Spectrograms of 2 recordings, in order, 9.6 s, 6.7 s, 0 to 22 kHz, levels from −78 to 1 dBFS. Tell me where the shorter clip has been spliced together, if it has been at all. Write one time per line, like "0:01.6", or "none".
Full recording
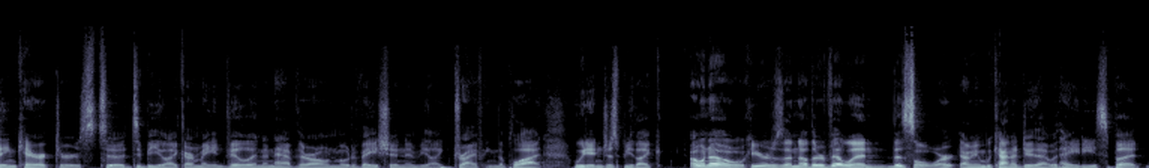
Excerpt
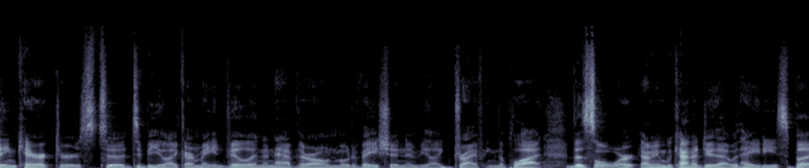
0:04.7

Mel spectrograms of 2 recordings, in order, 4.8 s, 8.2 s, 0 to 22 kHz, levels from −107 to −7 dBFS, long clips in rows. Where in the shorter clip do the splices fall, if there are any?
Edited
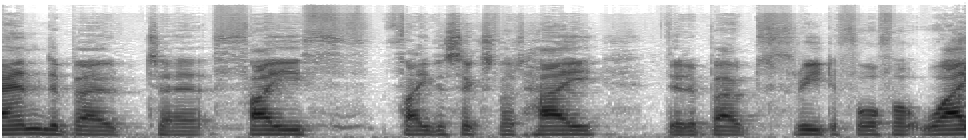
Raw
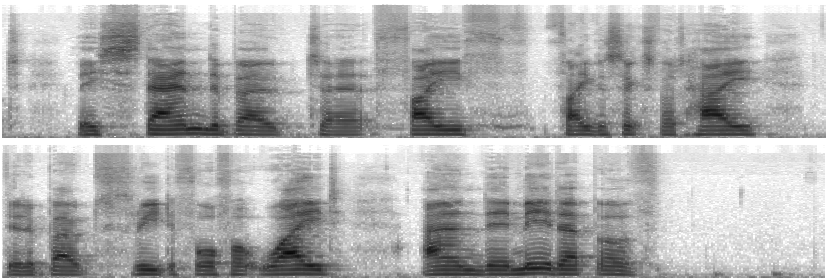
none

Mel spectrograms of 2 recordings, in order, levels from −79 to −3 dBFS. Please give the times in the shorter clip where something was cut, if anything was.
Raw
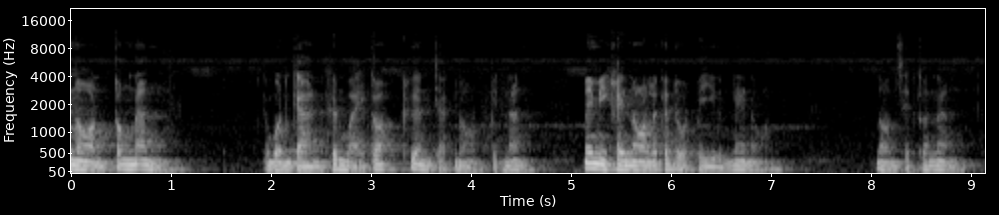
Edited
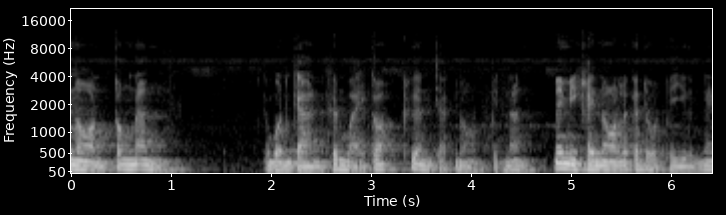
0:04.7

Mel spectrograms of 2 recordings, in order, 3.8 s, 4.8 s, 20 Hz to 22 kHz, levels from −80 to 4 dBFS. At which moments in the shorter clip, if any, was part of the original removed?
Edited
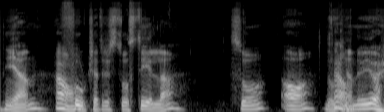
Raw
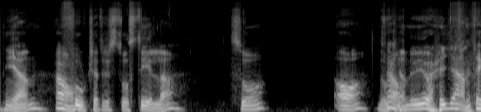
0:02.7

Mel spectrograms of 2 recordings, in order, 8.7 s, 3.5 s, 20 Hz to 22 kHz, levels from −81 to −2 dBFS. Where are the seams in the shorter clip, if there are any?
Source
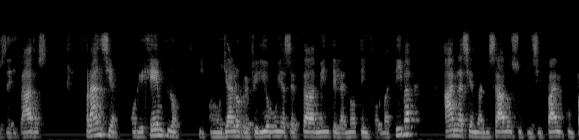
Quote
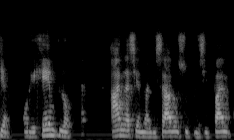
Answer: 0:01.2

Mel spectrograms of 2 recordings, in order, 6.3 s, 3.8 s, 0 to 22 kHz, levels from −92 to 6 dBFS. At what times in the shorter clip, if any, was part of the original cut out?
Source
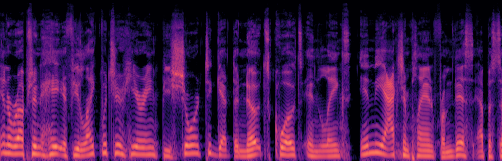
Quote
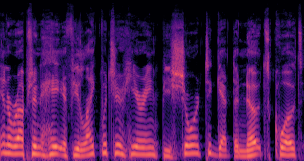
none

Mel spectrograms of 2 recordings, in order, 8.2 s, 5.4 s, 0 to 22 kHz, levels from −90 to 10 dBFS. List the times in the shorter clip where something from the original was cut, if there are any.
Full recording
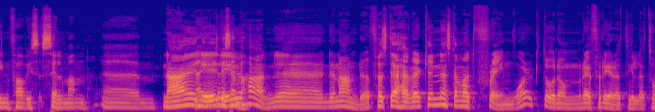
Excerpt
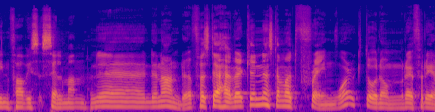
0:01.1

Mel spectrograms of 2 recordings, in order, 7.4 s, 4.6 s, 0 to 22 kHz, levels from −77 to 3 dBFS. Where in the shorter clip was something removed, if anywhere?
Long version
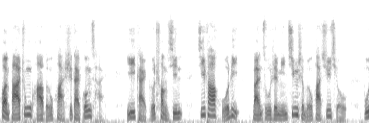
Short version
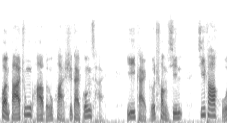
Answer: none

